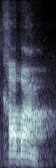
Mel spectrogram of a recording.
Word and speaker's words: 가방: Apparently, it's pronounced the same and has the same meaning. Oh, yeah. Correct. Which is 가방.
